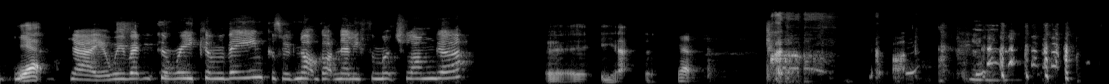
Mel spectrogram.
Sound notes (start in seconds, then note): 6.7 laughs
